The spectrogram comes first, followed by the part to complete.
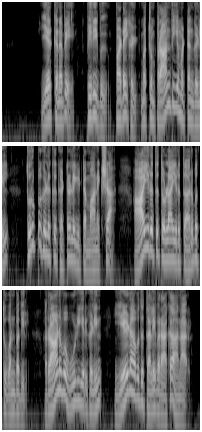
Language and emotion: Tamil, neutral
